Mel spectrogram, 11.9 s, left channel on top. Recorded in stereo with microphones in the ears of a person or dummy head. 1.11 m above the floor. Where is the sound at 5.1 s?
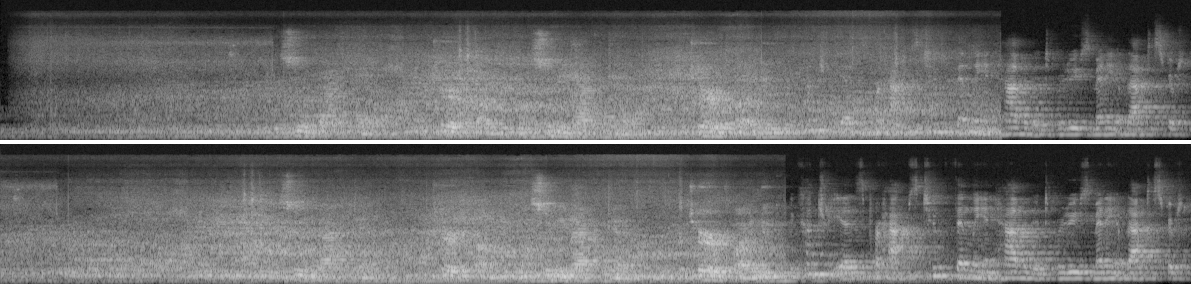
50° right (ahead or behind), 3.5 m.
